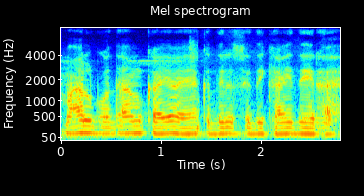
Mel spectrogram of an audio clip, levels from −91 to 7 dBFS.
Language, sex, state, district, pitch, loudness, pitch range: Hindi, male, Punjab, Pathankot, 115 Hz, -18 LUFS, 115-125 Hz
